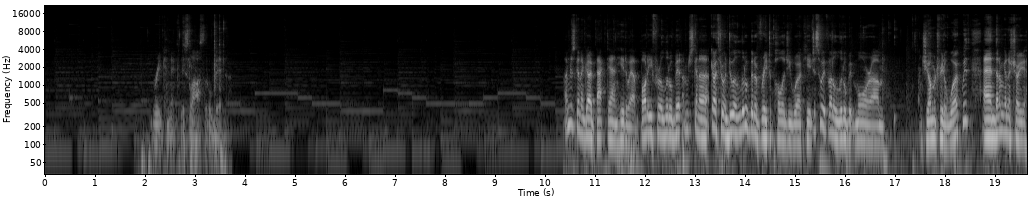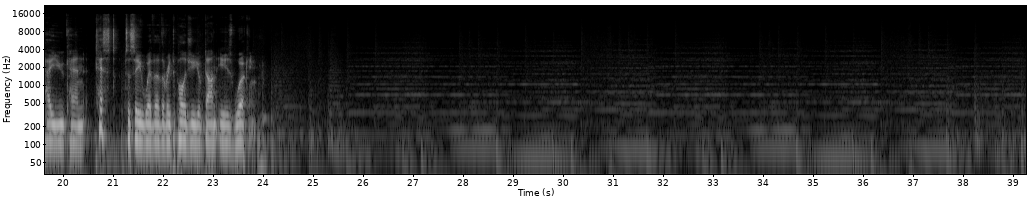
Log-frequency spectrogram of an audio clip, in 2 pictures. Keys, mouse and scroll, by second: 0.0-5.8 typing, 0.7 click, 2.8 click, 3.2 shift+click, 3.9 click, 4.8 click, 5.7 click, 6.8 click, 7.1 g, 8.2 click, 8.3 g, 10.1 scroll down 3, 10.2 middle click, 10.7 alt+middle click, 11.5 scroll down 2, 11.7-12.1 alt+drag, 12.1 alt+middle drag, 12.3-12.7 alt+drag, 12.7 alt+middle click, 12.9 alt+drag, 13.2 alt+middle drag, 13.4-15.0 alt+drag, 15.0 alt+middle drag, 15.2-15.8 alt+drag, 15.8 alt+middle click, 16.7 alt+click, 17.5 alt+middle click, 18.0 alt+click, 24.3 middle click, 24.4 alt+click, 24.5 scroll up 2, 24.6 alt+click, 24.8-25.9 typing, 25.0 alt+click, 25.2 alt+click, 25.2 alt+middle click, 25.3 alt+click, 25.6 alt+click, 25.8 alt+click, 26.1 ctrl+r, 26.2 alt+click, 26.2 alt+middle click, 26.5-27.1 scroll up 4, 26.6 alt+click, 27.1-30.8 typing, 27.1 alt+click, 27.3 alt+click, 27.4 alt+middle click, 27.6 alt+click, 27.8 alt+click, 28.0 alt+middle click, 28.0 alt+click, 28.2 alt+click, 28.4 alt+click, 28.7 alt+click, 29.1 ctrl+r, 29.5 alt+click, 29.6 ctrl+z, 29.7 alt+click, 29.9 click, 30.1 alt+click, 30.5 alt+click, 30.9 alt+drag, 31.1 alt+middle click, 31.1 scroll up 2, 31.2 alt+middle click, 31.3 alt+click, 31.6 click, 31.7 scroll down 4, 31.8 alt+click, 31.8 scroll up 1, 31.9 alt+click, 32.0 ctrl+r, 32.2 alt+click, 32.4 alt+click, 32.6-38.6 typing, 32.7 alt+click, 32.9 alt+middle click, 33.0 scroll up 2, 33.1 alt+click, 33.4 alt+click, 33.7 alt+click, 33.9 alt+click, 33.9 scroll up 1, 34.0 alt+middle click, 34.1 alt+click, 34.2 alt+click, 34.3 alt+middle click, 34.5 alt+click, 34.7 alt+click, 34.9 shift+click, 35.0 alt+click, 35.3 alt+click, 35.4 alt+click, 35.5 alt+middle click, 35.5 alt+click, 35.8 alt+click, 36.1 alt+click, 36.1 alt+middle click, 36.6 Tab, 36.9 click, 36.9 alt+middle click, 37.0 Tab, 37.1 alt+middle click, 37.2 Tab, 37.3 alt+middle click, 37.4 alt+click, 37.5 alt+middle click, 37.7 click, 37.9 alt+middle click, 38.0 click, 38.2 alt+middle click, 38.3 click, 38.4 alt+click, 38.6 alt+middle click, 38.7 shift+click, 38.8 alt+click, 39.0 shift+right click, 39.1 alt+middle click, 39.1 alt+click, 39.2 alt+middle click.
